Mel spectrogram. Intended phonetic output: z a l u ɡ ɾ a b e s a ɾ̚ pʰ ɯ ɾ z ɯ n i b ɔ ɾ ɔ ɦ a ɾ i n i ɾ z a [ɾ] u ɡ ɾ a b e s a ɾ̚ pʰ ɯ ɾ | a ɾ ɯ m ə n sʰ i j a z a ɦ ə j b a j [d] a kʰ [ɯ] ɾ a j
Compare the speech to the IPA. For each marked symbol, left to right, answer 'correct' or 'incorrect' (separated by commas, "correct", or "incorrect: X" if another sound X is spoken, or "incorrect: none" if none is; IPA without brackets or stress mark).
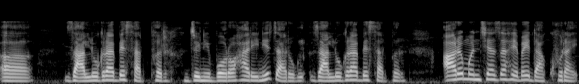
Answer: incorrect: l, correct, incorrect: u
